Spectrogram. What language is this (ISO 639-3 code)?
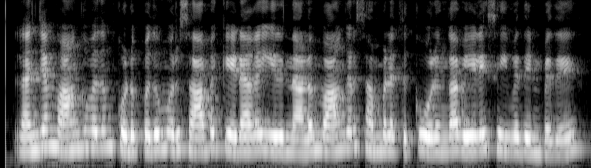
tam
